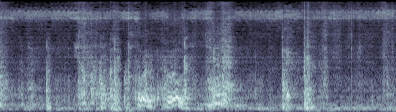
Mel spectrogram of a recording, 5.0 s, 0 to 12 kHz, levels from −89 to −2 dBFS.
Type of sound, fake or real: fake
